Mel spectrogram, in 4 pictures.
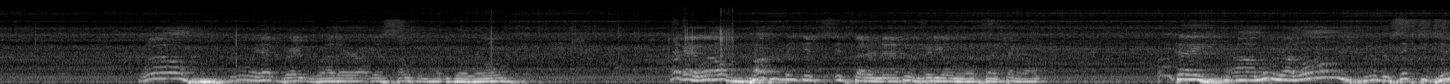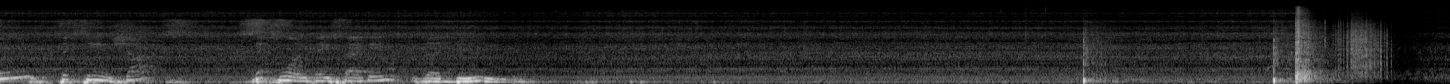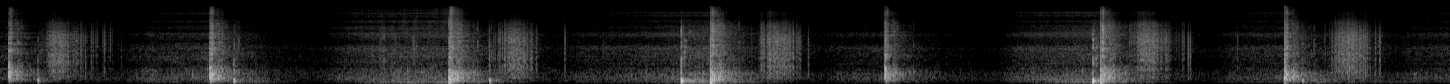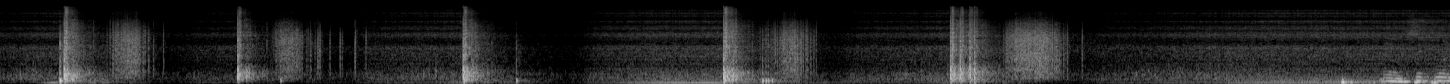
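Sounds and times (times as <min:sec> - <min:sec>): low hum: 0:00.0 - 0:40.4, 0:41.0 - 0:58.0
sharp crack: 0:24.6 - 0:26.1, 0:27.2 - 0:28.5, 0:29.1 - 0:30.3, 0:31.1 - 0:31.7, 0:32.9 - 0:34.8, 0:35.8 - 0:37.2, 0:37.8 - 0:38.2, 0:39.9 - 0:41.0, 0:41.8 - 0:42.9, 0:44.0 - 0:45.2, 0:45.9 - 0:47.3, 0:48.1 - 0:48.8, 0:50.7 - 0:51.8, 0:53.0 - 0:54.5
firework bangs with echo: 0:25.2 - 0:25.8, 0:27.1 - 0:28.4, 0:29.1 - 0:30.2, 0:31.0 - 0:31.7, 0:33.4 - 0:34.4, 0:35.8 - 0:37.1, 0:37.8 - 0:38.2, 0:39.9 - 0:41.0, 0:41.8 - 0:42.9, 0:44.0 - 0:45.1, 0:45.8 - 0:47.2, 0:48.1 - 0:48.8, 0:50.7 - 0:51.7, 0:53.0 - 0:54.3.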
